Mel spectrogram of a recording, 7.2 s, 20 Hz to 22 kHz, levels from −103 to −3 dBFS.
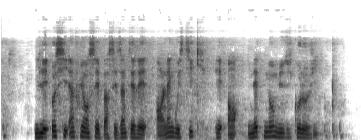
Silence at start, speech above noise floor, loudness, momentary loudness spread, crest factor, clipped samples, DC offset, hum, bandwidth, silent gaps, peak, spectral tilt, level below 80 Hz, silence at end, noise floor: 0.05 s; 38 dB; -17 LUFS; 8 LU; 16 dB; under 0.1%; under 0.1%; none; 9 kHz; none; -2 dBFS; -5 dB/octave; -56 dBFS; 0.55 s; -55 dBFS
